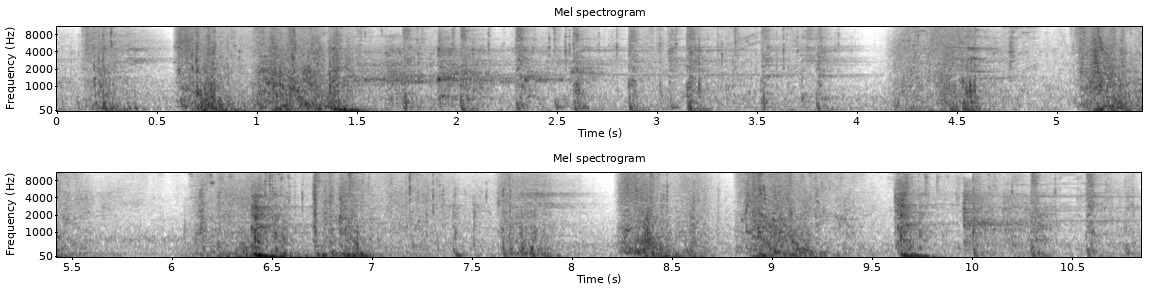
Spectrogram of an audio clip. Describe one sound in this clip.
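Heavy thuds sound as a man jumps and lands on metal.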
